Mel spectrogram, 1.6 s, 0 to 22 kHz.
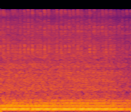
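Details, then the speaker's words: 1962 Austin Healey Sprite Mark II, long-sitting, after priming the oil pump to cure no oil pressure: steady even low idle with smooth unbroken beat, no ticks or knocks; healthy running with oil pressure. "i'll let it pump oil make sure that it gets up all the galleys gets to the top of the engine lubricates the valves we definitely have an engine that we can work with here"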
